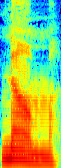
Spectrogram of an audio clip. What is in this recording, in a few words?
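"numb", English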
